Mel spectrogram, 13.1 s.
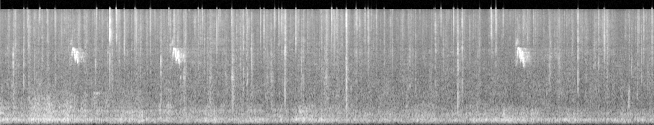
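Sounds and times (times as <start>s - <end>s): light rain falling: 0.0s - 13.0s
bird chirp: 1.4s - 1.8s, 3.4s - 3.8s, 10.3s - 10.7s.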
